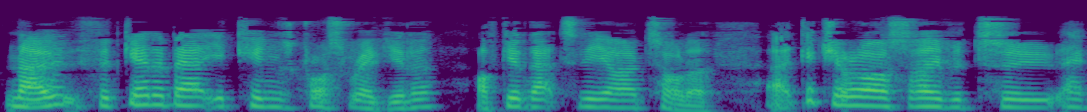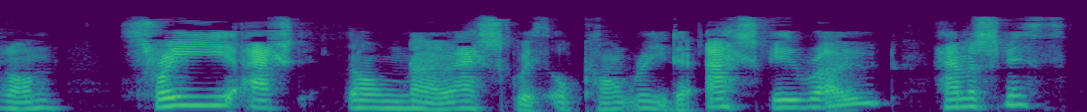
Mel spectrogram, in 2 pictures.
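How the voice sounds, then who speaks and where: Female minicab controller, male reader, high and husky, bossy, mock-polite, sweary, story dialogue. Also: normal speed, hardly any pauses, bright, forceful tone, highs cut off, exaggerated voice. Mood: bossy, exasperated. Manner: insincerely courteous, bossy, sweary.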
